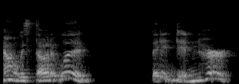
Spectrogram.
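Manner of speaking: lightly imitated amazement; mildly amazed. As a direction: voice the girl, amazed at it. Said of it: "she's kind of amazed by it".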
